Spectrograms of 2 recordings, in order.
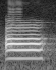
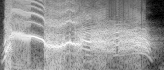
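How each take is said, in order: First: It is a soft, mild sound. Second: It is a loud, terrified scream.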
